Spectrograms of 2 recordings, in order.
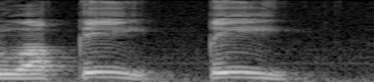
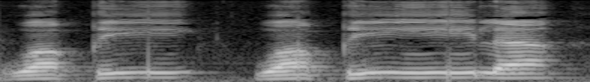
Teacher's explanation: القاف ايضا هنا مفخمه مرتبه اخيره لانها مكسوره والواو مستفه وقيل لا تقل وقي قي لا هذا ليس صوت القاف وقي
